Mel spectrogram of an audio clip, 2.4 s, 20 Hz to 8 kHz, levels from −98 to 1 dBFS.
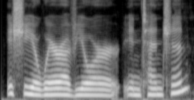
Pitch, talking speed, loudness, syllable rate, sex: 195 Hz, 125 wpm, -14 LUFS, 4.6 syllables/s, female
